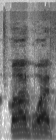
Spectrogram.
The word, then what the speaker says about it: Mogwai: So I'm going to put Seventh Night is published by Mogwai. Is that how you say it? Mogwai? Mogwai, but they're going to be at the Big Cat Games booth too.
